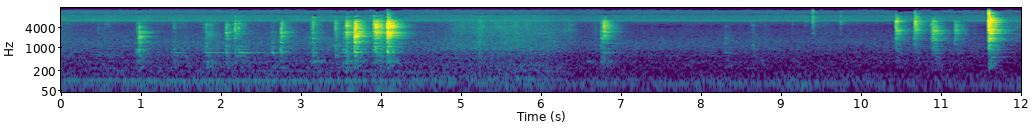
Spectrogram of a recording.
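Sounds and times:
low steady hum: 0.0 - 12.0
metallic ring: 0.9 - 4.4
steel clinks and clanks: 0.9 - 4.4, 6.3 - 7.1, 10.4 - 12.0.

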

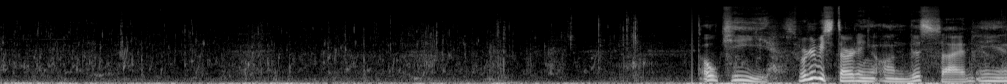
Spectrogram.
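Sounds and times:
water splashing against kayak hull: 0.0 - 6.9.

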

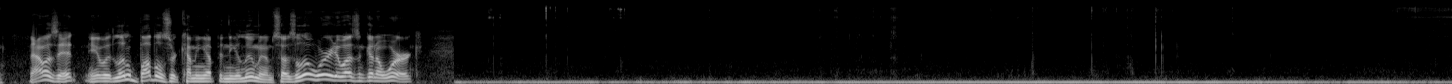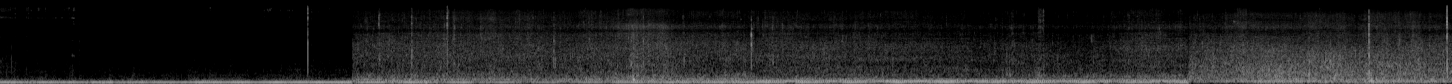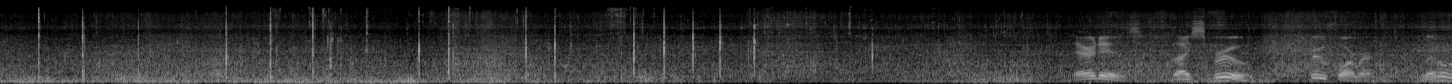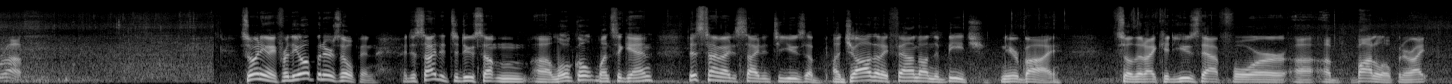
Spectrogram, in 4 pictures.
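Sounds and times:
low motor-like hum: 4.5 - 45.7
wind noise: 18.0 - 37.2, 38.5 - 39.7, 43.3 - 45.7
waves washing on rocky shore: 18.1 - 45.7.

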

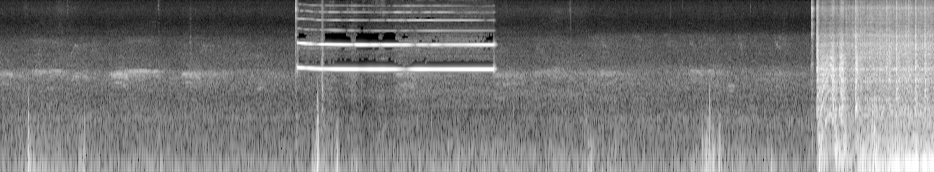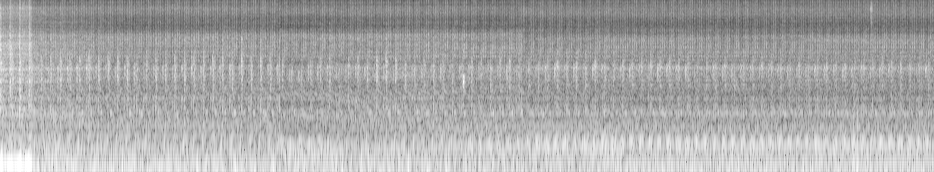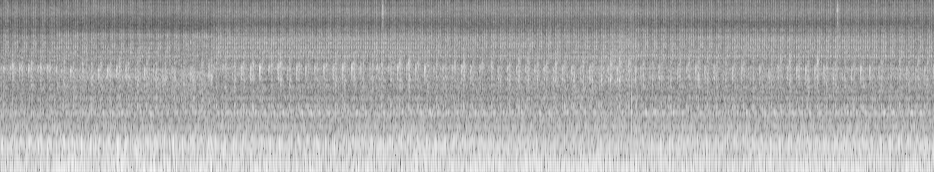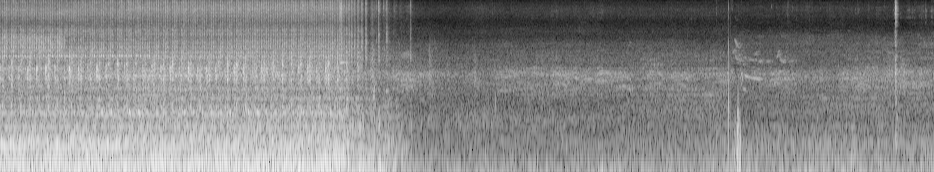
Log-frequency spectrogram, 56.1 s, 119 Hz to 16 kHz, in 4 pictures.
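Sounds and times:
truck engine idling: 4.4 - 7.5, 12.2 - 48.5
starter motor cranking: 12.2 - 48.2.

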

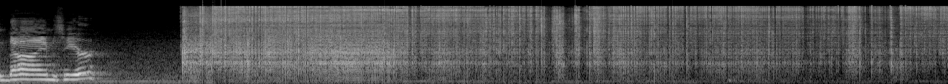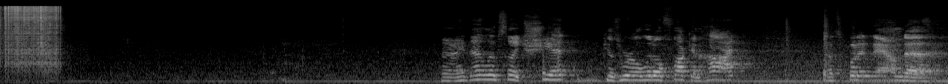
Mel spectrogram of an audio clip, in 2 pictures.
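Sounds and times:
welding arc crackling hiss: 1.8 - 10.3.

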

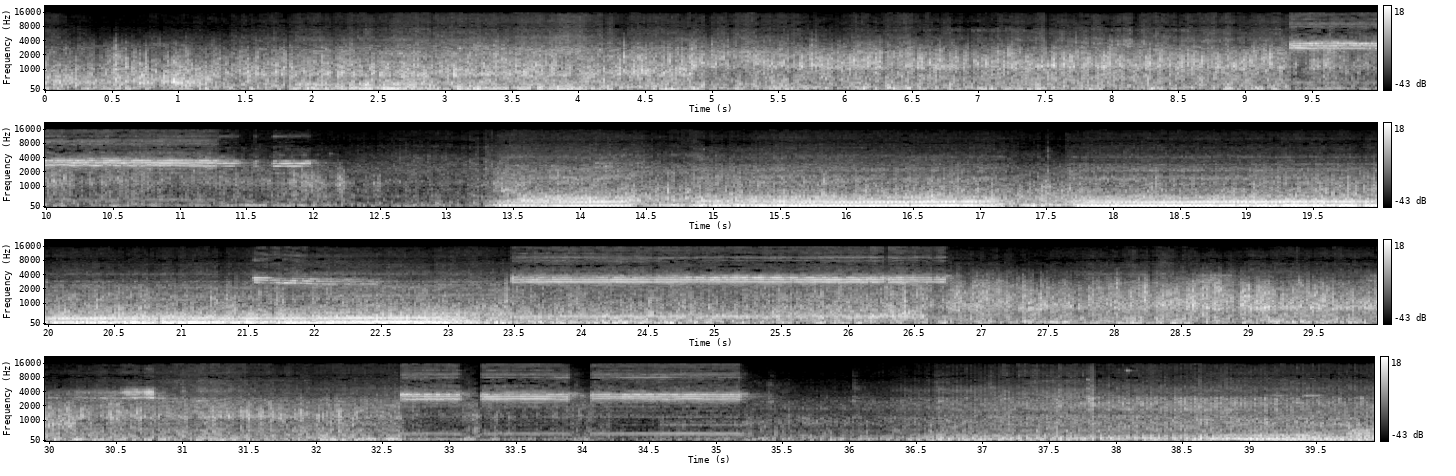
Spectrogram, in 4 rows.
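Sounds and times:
wind rushing over microphone: 0.0 - 9.7, 12.0 - 21.6, 22.4 - 32.6, 39.6 - 39.9
motorcycle engine revving: 0.0 - 11.1, 13.2 - 34.9, 36.4 - 39.9
vehicle horns honking: 9.3 - 12.2, 21.4 - 22.8, 23.4 - 26.8, 29.9 - 30.9, 32.6 - 35.4.

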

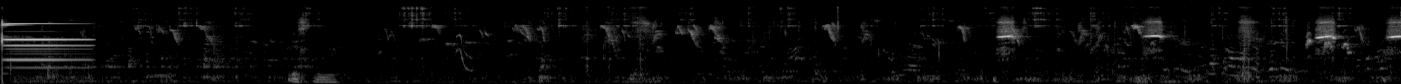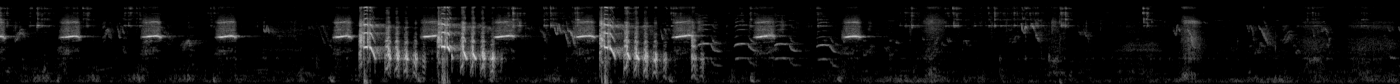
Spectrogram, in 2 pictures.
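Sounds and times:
francolins calling: 13.0 - 26.0.

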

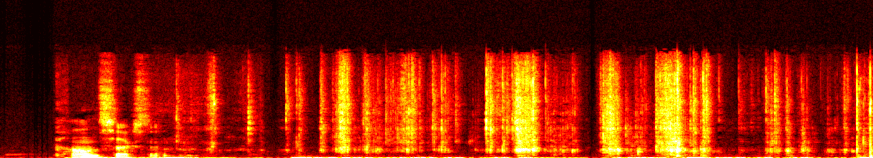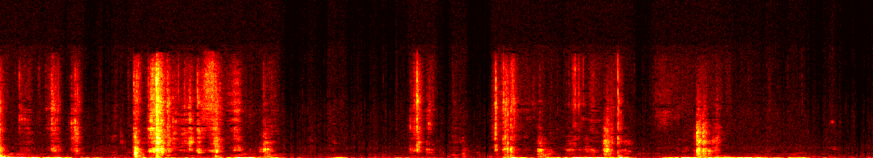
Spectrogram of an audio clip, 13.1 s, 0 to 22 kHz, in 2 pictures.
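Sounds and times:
foil wrapper crinkling and tearing: 1.8 - 8.4.

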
